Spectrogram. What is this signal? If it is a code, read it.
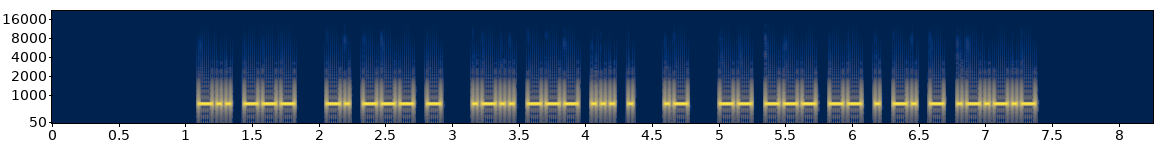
Morse code, heard as a keyed tone, about 34 wpm, 700 Hz. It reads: DO NOT LOSE A MOMENT.
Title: Sentences from Top 1100 Words 35wpm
